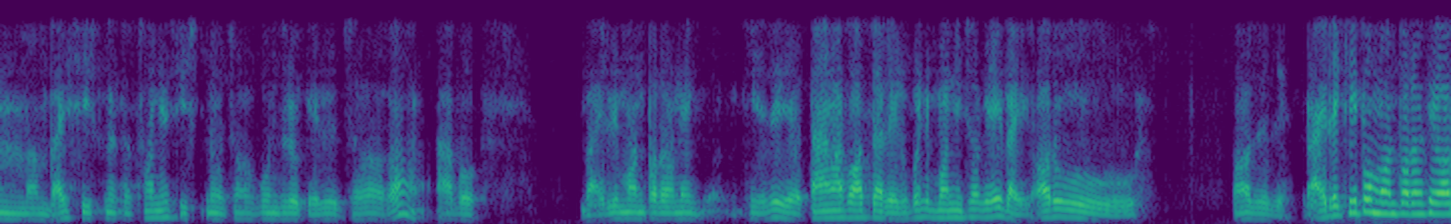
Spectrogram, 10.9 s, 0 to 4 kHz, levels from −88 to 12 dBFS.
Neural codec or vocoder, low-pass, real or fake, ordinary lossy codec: codec, 16 kHz, 8 kbps, FreqCodec, smaller model; 3.6 kHz; fake; none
